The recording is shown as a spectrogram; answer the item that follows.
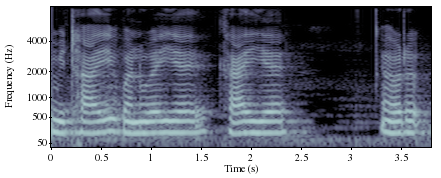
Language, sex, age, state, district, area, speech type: Maithili, female, 18-30, Bihar, Begusarai, rural, spontaneous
